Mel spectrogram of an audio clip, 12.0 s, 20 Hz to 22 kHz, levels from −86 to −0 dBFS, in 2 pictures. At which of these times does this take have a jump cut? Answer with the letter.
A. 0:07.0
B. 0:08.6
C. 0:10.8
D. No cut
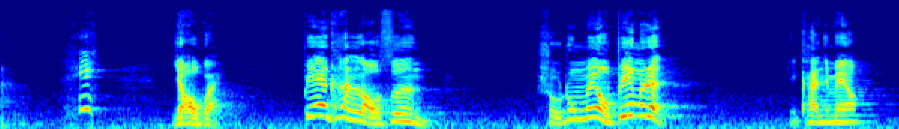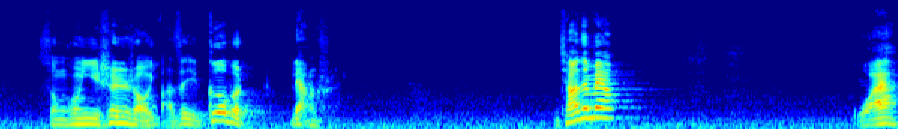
A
